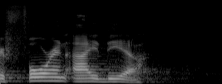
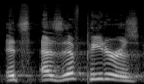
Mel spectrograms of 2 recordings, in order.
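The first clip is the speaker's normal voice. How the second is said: ordinary talk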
